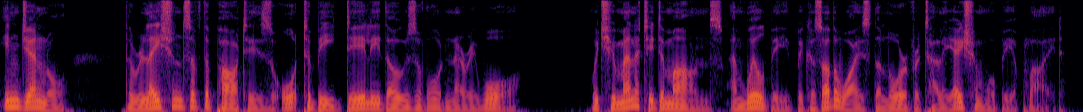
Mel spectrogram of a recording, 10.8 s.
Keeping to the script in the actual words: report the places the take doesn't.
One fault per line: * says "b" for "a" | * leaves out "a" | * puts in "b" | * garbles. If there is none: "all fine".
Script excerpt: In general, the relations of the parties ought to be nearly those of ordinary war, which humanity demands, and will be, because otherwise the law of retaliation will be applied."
* says "dearly" for "nearly"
